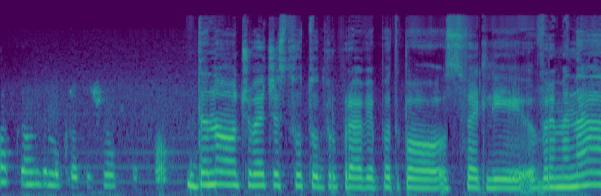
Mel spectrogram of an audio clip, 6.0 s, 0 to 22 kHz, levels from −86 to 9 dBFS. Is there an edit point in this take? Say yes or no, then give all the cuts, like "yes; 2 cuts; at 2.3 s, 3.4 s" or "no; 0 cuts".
yes; 2 cuts; at 3.2 s, 4.0 s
